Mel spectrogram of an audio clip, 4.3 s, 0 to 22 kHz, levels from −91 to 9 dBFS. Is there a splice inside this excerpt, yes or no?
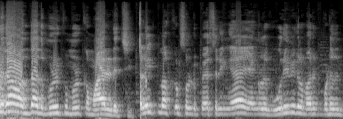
yes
